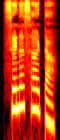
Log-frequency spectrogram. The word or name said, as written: ಸೆಣಸಾಟ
